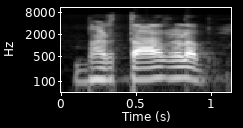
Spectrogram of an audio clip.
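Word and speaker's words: भरतार्णव: देखिए, भरताड़ब, भरत के आगे आ का डंडा लगा है और अड़ब, भरताड़ब, ठीक है ना, याद रखिएगा।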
